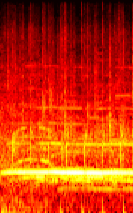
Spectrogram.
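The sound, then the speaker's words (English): A crowd claps and cheers loudly and continuously, a dense wash of overlapping hand claps with shouts mixed in and a steady whistle-like tone running through it. “And please clap for my best friend,”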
